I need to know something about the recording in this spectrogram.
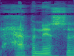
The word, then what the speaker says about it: Japonessa: going to call it japonessa but they pronounce it haponesta because it's a japanese mexican fusion really good sushi though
